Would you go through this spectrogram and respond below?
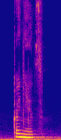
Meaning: end
- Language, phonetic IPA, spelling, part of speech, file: Belarusian, [kaˈnʲet͡s], канец, noun, Be-канец.ogg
